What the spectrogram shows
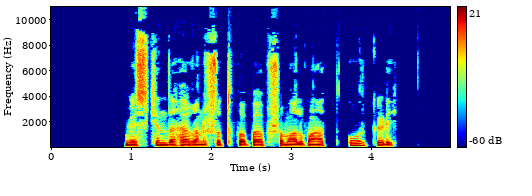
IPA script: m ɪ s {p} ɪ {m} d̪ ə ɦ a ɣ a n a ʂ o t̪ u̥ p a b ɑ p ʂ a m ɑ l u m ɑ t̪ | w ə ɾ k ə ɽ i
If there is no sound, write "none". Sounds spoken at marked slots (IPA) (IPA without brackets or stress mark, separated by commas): k, n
